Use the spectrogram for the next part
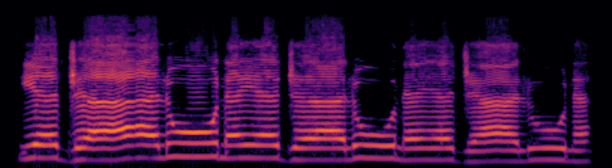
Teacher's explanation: احنا يعني العين مش ممكن هننطقها كده، يبقى بننطقوا العين كصوت الالف وده غلط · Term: العين مبتوره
